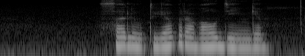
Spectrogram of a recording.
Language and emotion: Russian, neutral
